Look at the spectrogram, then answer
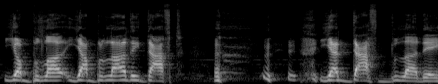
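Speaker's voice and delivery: jokey, high, slow, drawn-out put-on Scottish accent. Reading a chat member's name aloud for fun: scottish accent. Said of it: "I want to read it in a Scottish accent".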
